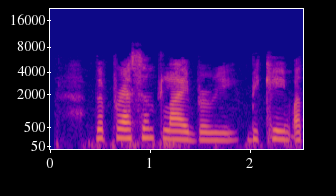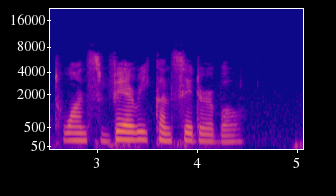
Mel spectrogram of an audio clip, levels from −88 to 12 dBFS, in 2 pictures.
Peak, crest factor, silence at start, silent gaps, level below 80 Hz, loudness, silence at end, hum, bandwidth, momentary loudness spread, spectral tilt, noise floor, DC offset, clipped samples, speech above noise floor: -10 dBFS; 20 dB; 0.2 s; none; -58 dBFS; -28 LUFS; 0.65 s; none; 8 kHz; 12 LU; -5 dB/octave; -59 dBFS; under 0.1%; under 0.1%; 31 dB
